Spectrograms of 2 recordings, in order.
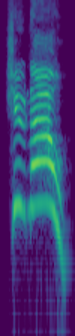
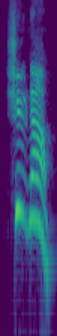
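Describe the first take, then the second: First: Louder shout. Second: Loud urging. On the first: Urging louder at the screen. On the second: Urging a shot at the screen. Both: Real, not acted.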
